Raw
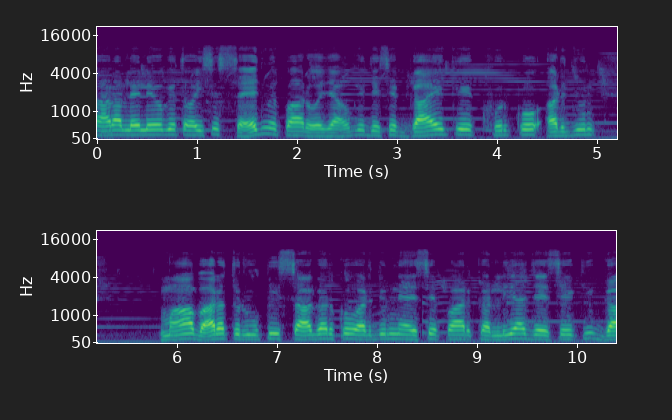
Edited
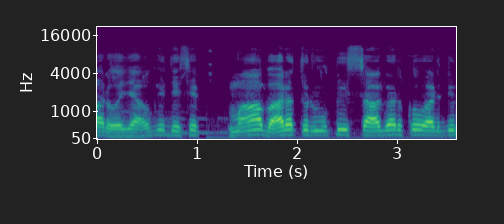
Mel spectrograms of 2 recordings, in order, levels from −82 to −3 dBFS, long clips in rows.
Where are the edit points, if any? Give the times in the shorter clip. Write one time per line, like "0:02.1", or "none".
0:01.1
